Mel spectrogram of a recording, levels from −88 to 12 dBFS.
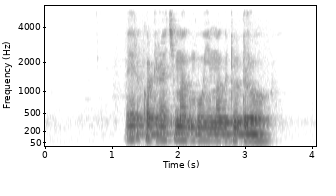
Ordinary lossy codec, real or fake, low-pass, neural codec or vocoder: none; real; 5.4 kHz; none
